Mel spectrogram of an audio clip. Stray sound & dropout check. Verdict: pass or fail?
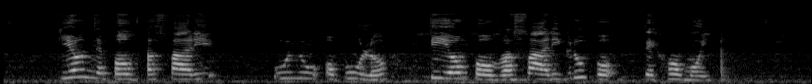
fail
